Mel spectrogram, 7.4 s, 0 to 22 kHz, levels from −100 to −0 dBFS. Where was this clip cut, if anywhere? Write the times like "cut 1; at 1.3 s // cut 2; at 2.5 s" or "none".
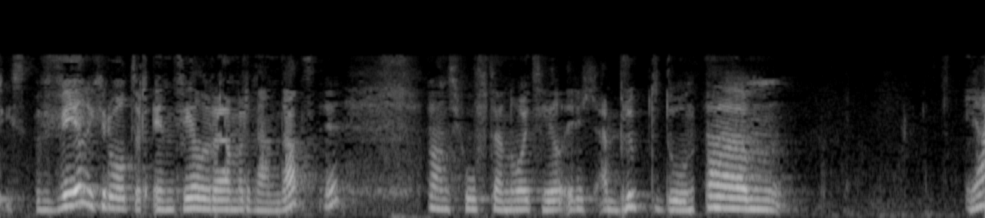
cut 1; at 3.2 s // cut 2; at 5.2 s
